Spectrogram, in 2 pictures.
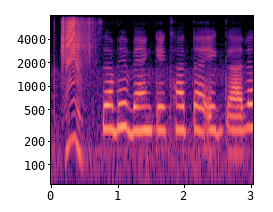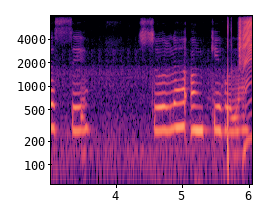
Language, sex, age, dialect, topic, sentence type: Bhojpuri, female, 18-24, Southern / Standard, banking, statement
